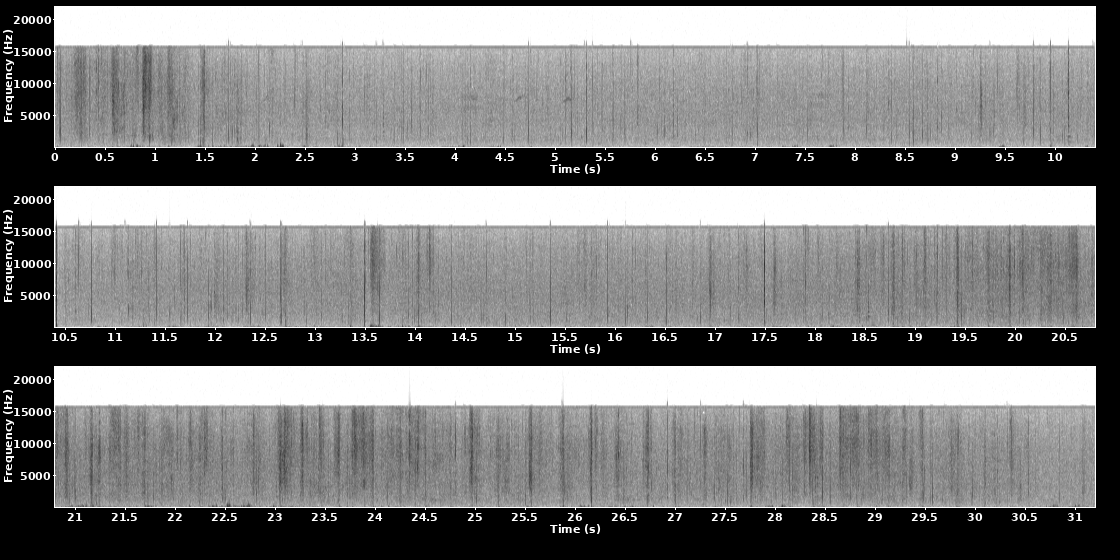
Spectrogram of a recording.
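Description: Trail runners' footsteps pounding past on a wet, muddy mountain path, heaviest near the start, about halfway and again a little past twenty seconds. Under them, a steady patter of light rain with many small ticks of drops.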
